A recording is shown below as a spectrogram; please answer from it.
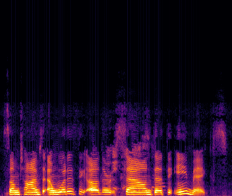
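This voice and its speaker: A woman's voice: on the high side, fairly even intonation, moderate pace, a crowd in the background. A woman teaching a small group of children to read in a classroom, patiently asking questions and checking they follow. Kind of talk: classroom phonics lesson.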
